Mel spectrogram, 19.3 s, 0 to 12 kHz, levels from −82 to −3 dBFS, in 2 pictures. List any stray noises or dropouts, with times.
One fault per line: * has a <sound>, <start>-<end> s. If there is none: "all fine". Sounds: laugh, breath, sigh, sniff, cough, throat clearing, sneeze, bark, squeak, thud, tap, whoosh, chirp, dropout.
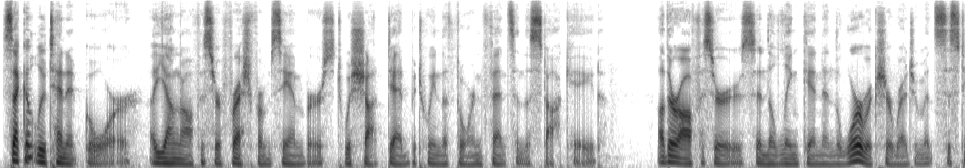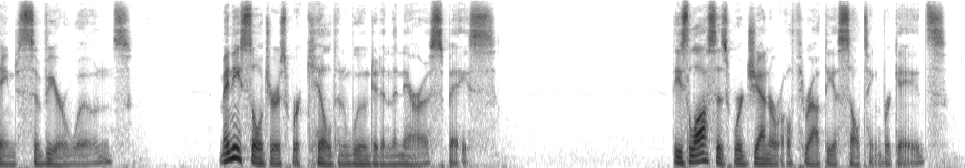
all fine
